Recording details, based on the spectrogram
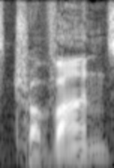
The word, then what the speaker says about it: Traigh Bhan: So very difficult to spell, very difficult to pronounce, but it's Travan. So like T-R-A and then Van, V-A-N. So B-H makes a V noise.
